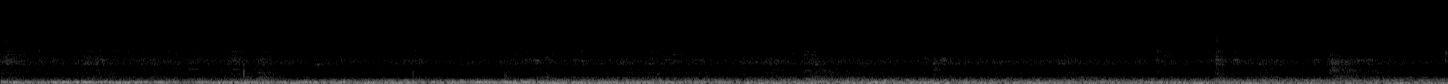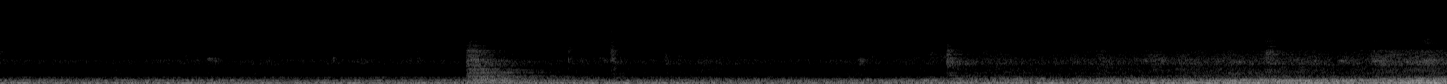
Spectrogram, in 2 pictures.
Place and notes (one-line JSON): {"title": "fence, Leliūnų sen., Lithuania", "date": "2016-09-05 12:50:00", "description": "contact mic on the metallic fence", "latitude": "55.41", "longitude": "25.53", "timezone": "Europe/Vilnius"}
